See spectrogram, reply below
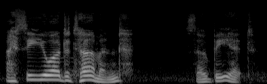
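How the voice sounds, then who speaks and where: A haughty fantasy game sorceress with a low, lively voice. She speaks in arch, formal phrases, proud and sardonic, holding her secrets close. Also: normal speed, slightly rough, exaggerated voice. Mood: skeptical. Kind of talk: dramatic fantasy video game acting.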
